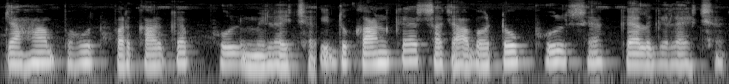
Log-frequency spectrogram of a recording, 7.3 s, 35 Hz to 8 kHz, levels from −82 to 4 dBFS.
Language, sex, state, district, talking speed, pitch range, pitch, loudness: Maithili, male, Bihar, Samastipur, 130 wpm, 120-140 Hz, 130 Hz, -20 LUFS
